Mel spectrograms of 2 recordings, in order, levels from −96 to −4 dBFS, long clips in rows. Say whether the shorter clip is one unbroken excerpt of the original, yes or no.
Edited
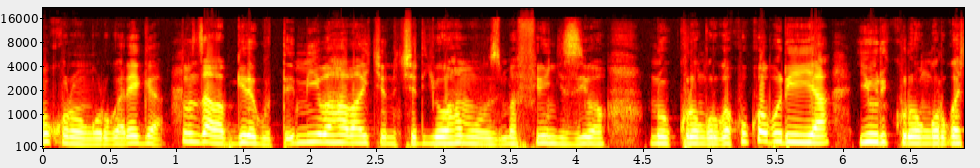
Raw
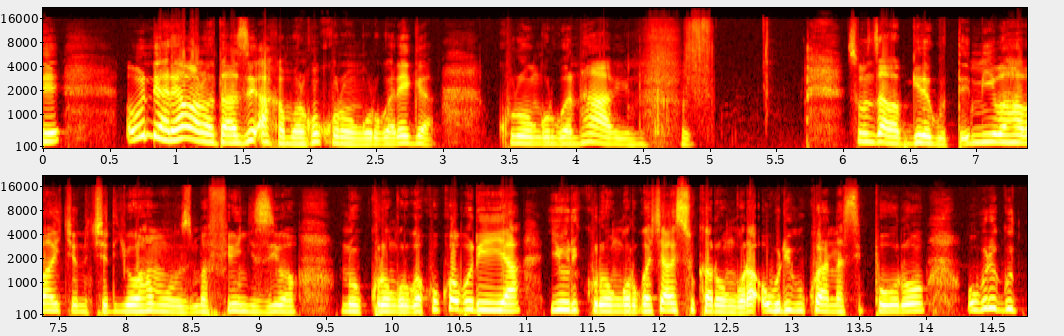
no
